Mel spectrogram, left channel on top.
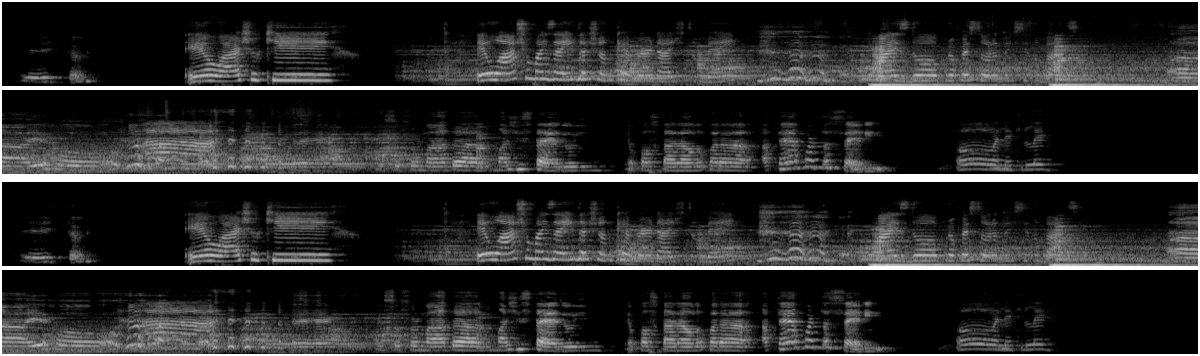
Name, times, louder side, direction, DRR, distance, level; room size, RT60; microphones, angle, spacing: voice 1, 0.2-0.8 7.5-8.5 11.6-14.1 14.9-15.3 15.7-20.8 21.8-22.0, right 2 dB, 40° right, 7 dB, 1.7 m, -30 dB
voice 2, 1.8-3.5 4.5-7.4 8.7-11.0 13.4-14.5 21.5-22.5, left 1 dB, 5° left, 6 dB, 0.6 m, -29 dB
Wind, 4.0-16.4 16.7-16.9, left 1 dB, 80° left, 1.9 m, -31 dB
16.0 x 10.5 x 2.2 m, 0.36 s
head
